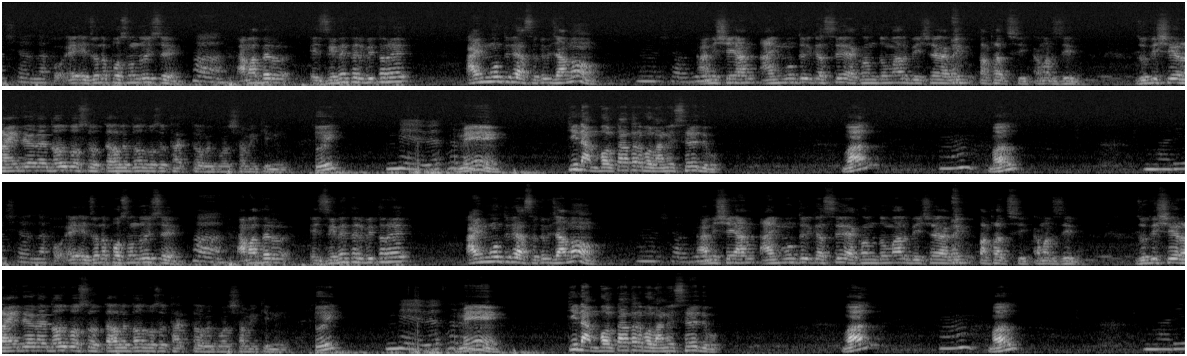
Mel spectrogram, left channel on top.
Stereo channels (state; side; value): noise; left; hiss, 18 dB below the sound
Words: এই জন্য পছন্দ হয়েছে। হ্যাঁ আমাদের এই জিনেদের ভিতরে আইনমন্ত্রী আছে, তুমি জানো? সবই আমি সেই আইনমন্ত্রীর কাছে এখন তোমার বিষয়ে আমি পাঠাচ্ছি আমার জিন। যদি সে রায় দেয় 10 বছর, তাহলে 10 বছর থাকতে হবে তোমার স্বামীকে নিয়ে। তুই মেয়ে ব্যথা মেয়ে কি নাম বল, তাড়াতাড়ি বল, আমি ছেড়ে দেব। বল হুম, বল।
